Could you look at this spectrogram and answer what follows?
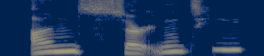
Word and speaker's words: uncertainty: un un certainty but the way Americans pronounce it we have that uncertain the glal stop um so it's have like uncertain if you're in the pronunciation master class or the program go to the master class with the t's again uncertain this is what Americans do for example for important Mountain it's a glottal stop and what that means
